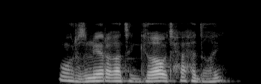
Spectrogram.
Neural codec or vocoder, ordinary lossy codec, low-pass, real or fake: none; MP3, 64 kbps; 7.2 kHz; real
